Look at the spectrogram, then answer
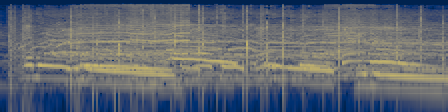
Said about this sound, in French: Les animaux massés sur les gradins commencèrent à crier de joie en voyant Zoé arriver. Certains lancèrent des pétards, d'autres soufflaient dans des trompettes.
